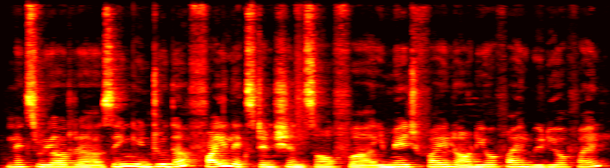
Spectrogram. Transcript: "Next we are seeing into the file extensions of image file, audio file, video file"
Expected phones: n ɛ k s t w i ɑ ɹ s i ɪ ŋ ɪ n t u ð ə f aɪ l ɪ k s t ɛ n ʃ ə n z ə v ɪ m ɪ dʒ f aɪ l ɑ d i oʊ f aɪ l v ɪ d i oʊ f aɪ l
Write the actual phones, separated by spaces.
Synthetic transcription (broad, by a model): n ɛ k s t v i ɑ ɹ s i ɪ ŋ ɪ n t u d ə f aɪ l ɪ k s t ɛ n ʃ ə n s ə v ɪ m ɪ dʒ f aɪ l ɑ d i oʊ f aɪ l v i d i oʊ f aɪ l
